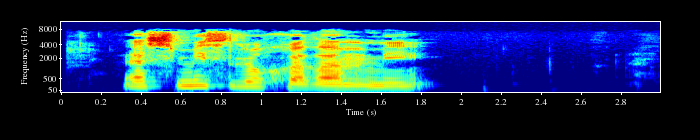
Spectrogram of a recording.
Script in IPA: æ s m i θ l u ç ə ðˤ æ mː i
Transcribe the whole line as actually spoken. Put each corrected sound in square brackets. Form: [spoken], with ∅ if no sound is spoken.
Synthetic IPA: æ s m i θ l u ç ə ðˤ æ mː i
